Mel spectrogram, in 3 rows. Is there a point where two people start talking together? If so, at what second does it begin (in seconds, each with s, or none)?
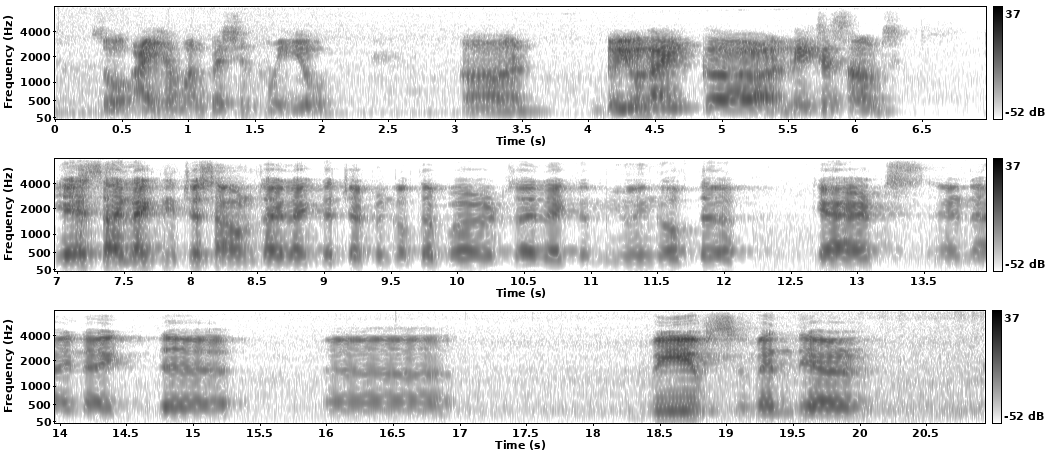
none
